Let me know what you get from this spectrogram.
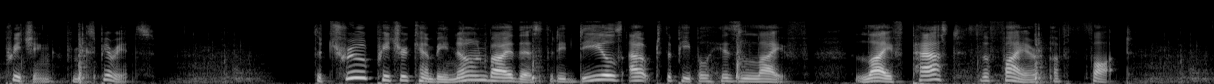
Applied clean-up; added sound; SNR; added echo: none; Drawer open or close / Wood; 18 dB; none.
